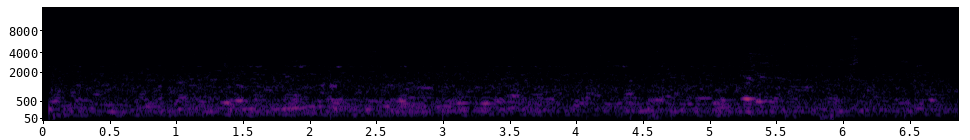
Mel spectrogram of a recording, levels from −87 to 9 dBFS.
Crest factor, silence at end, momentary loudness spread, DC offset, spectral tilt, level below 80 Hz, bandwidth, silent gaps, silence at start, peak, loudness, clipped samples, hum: 22 dB; 0 s; 9 LU; under 0.1%; -4.5 dB/octave; under -90 dBFS; 7.4 kHz; none; 0.05 s; -44 dBFS; -65 LUFS; under 0.1%; none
